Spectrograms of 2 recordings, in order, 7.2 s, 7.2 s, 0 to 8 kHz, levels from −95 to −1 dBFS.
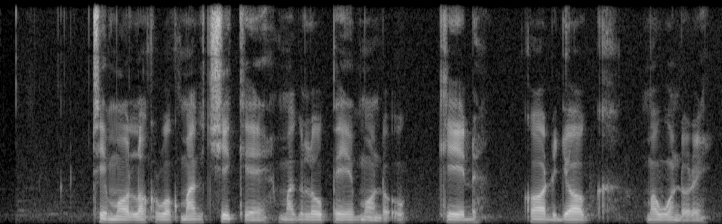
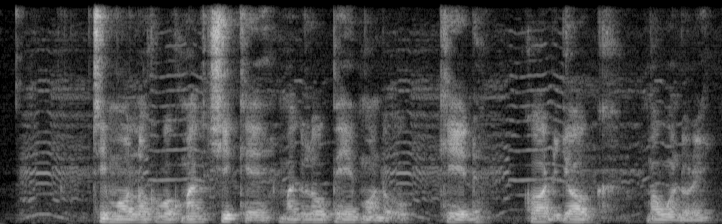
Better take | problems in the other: first | background sound (Squeak); 20 dB below the speech // room echo; dies away in 0.2 s

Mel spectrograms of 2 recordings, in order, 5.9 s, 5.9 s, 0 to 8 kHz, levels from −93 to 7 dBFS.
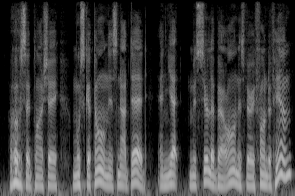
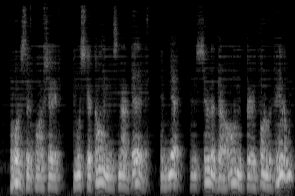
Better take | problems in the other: first | noise reduction (neural mask model DeepFilterNet 3)

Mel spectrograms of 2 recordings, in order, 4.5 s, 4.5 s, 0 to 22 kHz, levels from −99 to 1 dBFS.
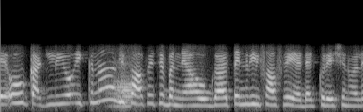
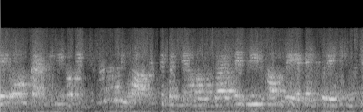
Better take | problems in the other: first | noise reduction (neural separator model SepFormer DNS4)

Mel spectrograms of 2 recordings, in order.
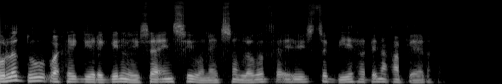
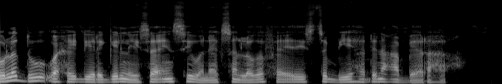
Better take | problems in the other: second | noise reduction (neural mask model DeepFilterNet 3)

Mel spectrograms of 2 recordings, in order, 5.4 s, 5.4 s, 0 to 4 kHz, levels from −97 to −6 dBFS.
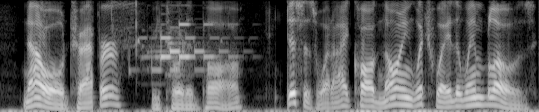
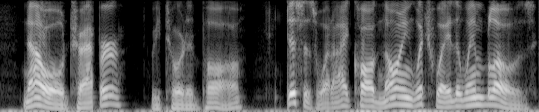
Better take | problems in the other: second | background sound (Camera); 11 dB below the speech

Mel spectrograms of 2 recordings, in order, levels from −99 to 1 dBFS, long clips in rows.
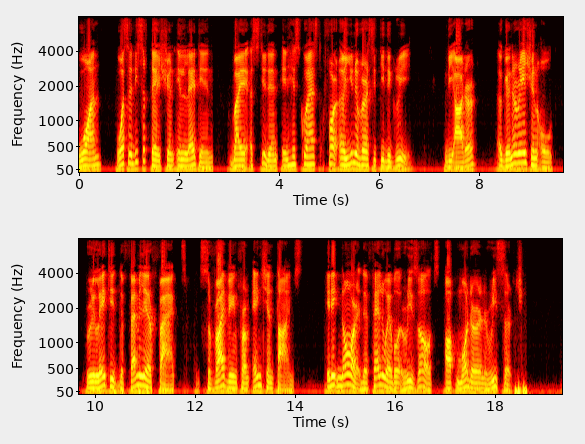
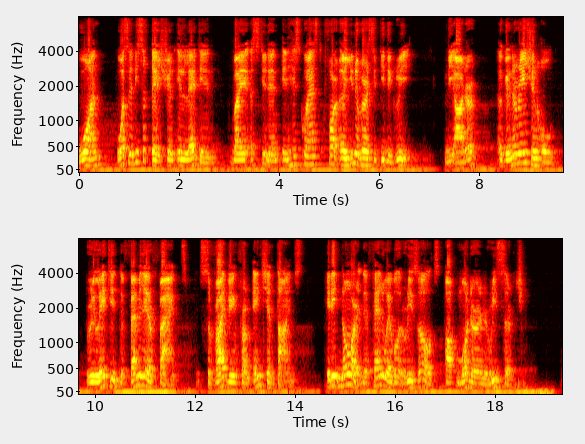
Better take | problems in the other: first | room echo; dies away in 0.3 s

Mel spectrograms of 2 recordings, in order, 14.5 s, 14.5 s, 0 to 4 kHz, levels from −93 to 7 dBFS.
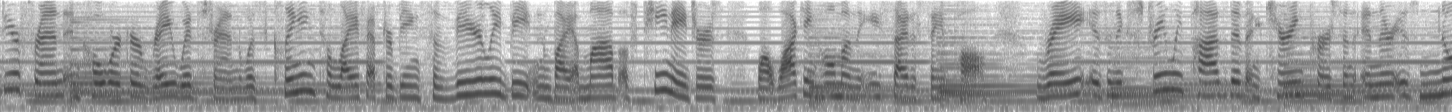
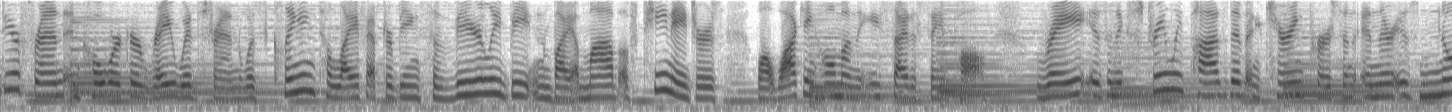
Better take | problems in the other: second | background sound (Telephone + Wind instrument, woodwind instrument); 16 dB below the speech

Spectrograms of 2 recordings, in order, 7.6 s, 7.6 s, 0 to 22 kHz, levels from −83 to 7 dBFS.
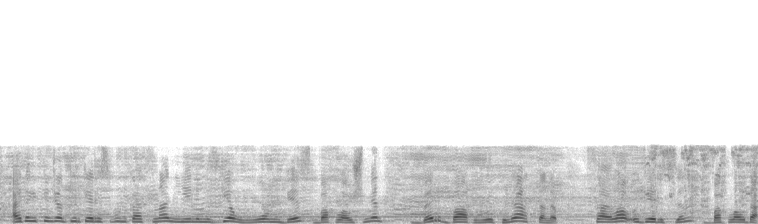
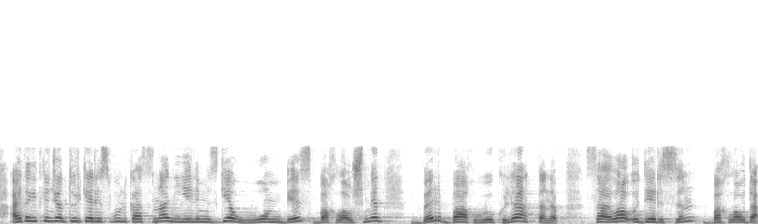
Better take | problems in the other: second | background sound (Printer); 14 dB below the speech

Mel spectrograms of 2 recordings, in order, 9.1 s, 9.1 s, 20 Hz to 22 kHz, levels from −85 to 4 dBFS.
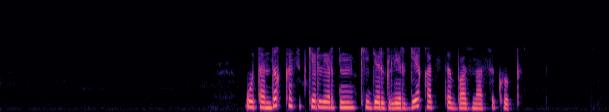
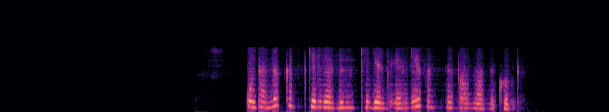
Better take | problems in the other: first | noise reduction (neural separator model SepFormer WHAMR!)

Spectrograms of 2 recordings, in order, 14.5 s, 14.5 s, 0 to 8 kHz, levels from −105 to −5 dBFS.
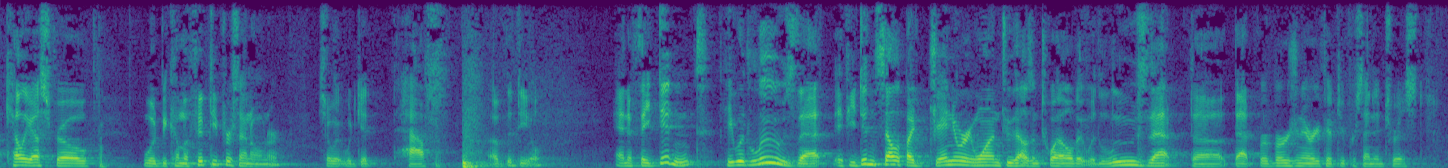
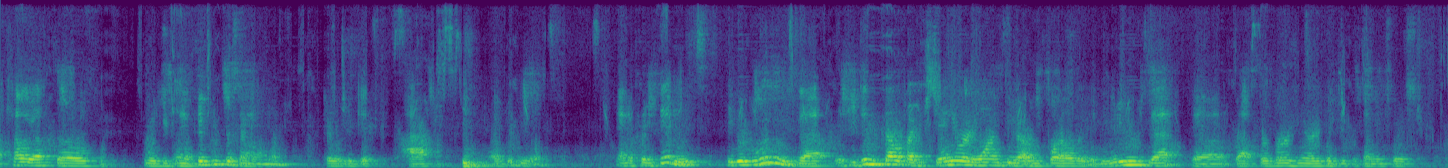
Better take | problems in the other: first | noise reduction (neural separator model SepFormer DNS4)

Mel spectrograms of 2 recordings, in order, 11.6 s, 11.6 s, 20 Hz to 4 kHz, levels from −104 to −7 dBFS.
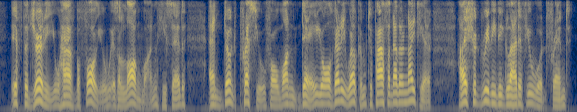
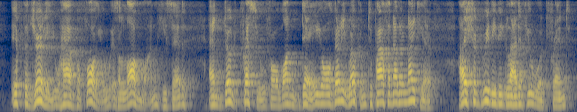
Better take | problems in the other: first | room echo; dies away in 0.9 s

